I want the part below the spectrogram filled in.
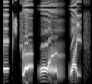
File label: Robot X-Tra Warm Wife, robot vox; X-Static Goldmine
